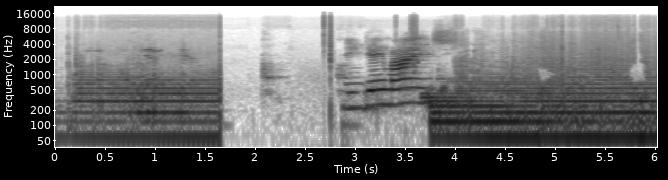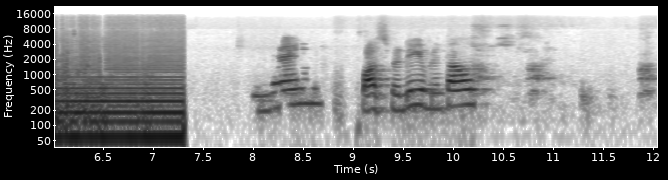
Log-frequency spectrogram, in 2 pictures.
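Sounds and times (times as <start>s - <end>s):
low-pitched buzz: 0.0s - 1.7s, 3.6s - 7.4s.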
